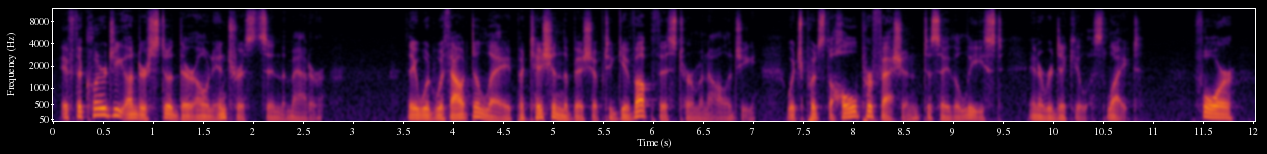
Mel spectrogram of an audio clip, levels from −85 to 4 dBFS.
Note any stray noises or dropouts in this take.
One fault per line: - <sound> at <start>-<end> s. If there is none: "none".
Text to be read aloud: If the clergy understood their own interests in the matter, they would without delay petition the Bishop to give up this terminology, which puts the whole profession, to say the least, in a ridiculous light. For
none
